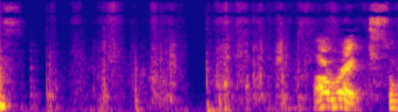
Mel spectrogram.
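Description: Cardboard rustles and taps as a box is handled.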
